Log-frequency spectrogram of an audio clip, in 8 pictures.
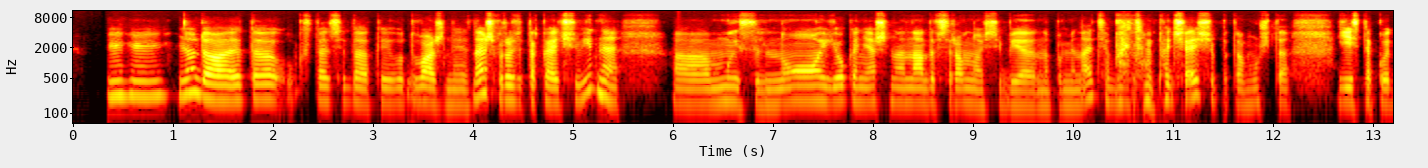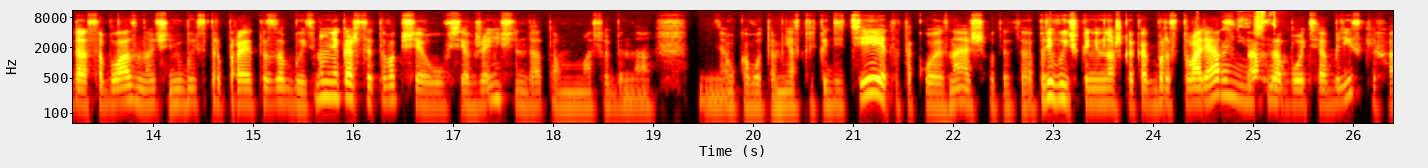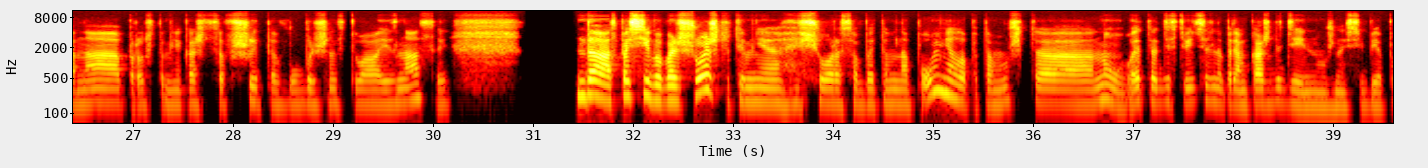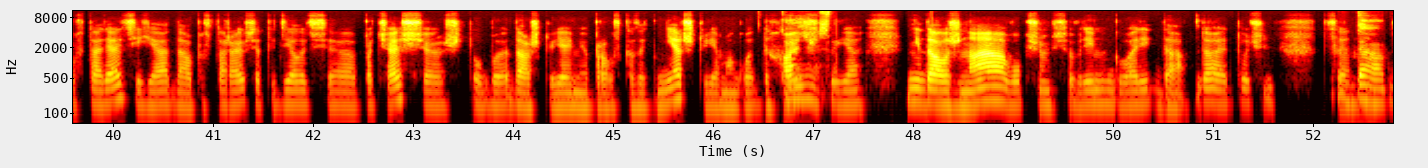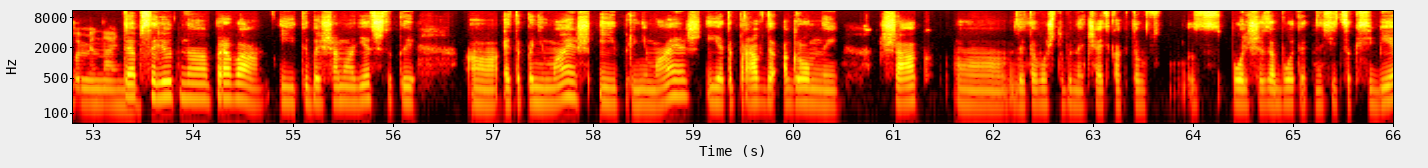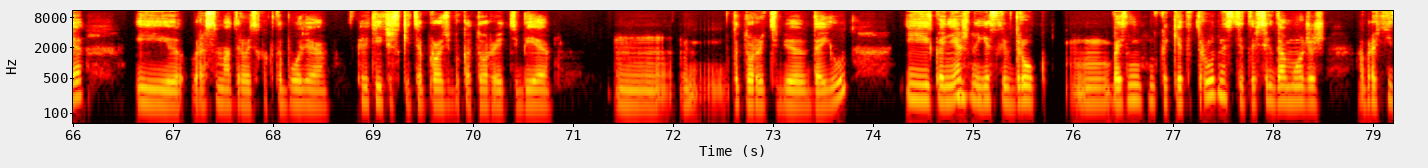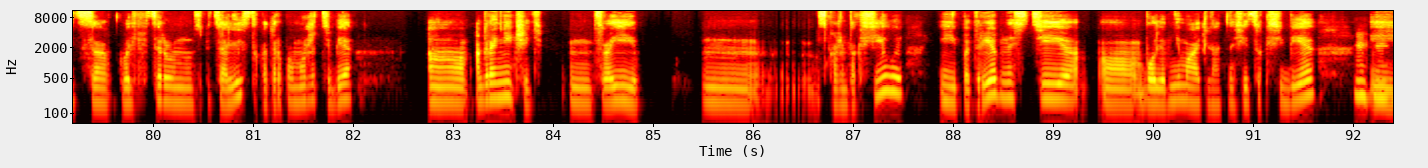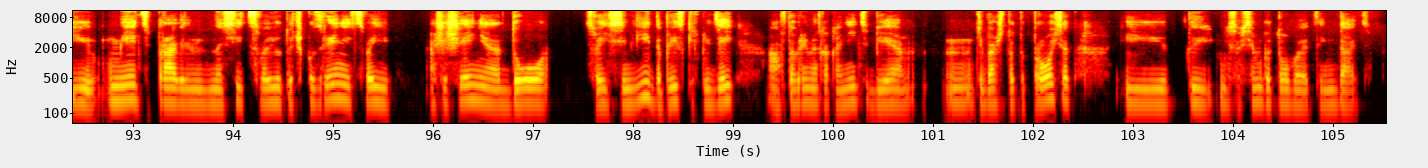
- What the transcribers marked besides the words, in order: laughing while speaking: "об этом почаще"; tapping; grunt
- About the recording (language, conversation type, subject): Russian, advice, Как научиться говорить «нет», чтобы не перегружаться чужими просьбами?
